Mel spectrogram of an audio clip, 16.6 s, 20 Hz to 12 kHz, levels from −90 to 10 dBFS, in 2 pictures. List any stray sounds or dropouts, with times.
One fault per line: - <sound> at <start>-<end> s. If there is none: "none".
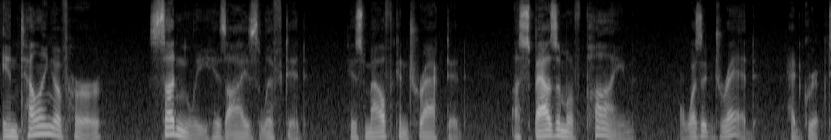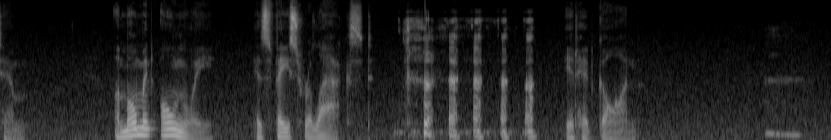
- laugh at 12.2-13.7 s
- sigh at 15.9-16.5 s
